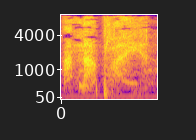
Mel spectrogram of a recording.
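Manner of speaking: hushed, voiceless whisper; whispered retort. Retold or imitated. Benched son answers his yelling dad from the sideline, whispering. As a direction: mouth it back under your breath.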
